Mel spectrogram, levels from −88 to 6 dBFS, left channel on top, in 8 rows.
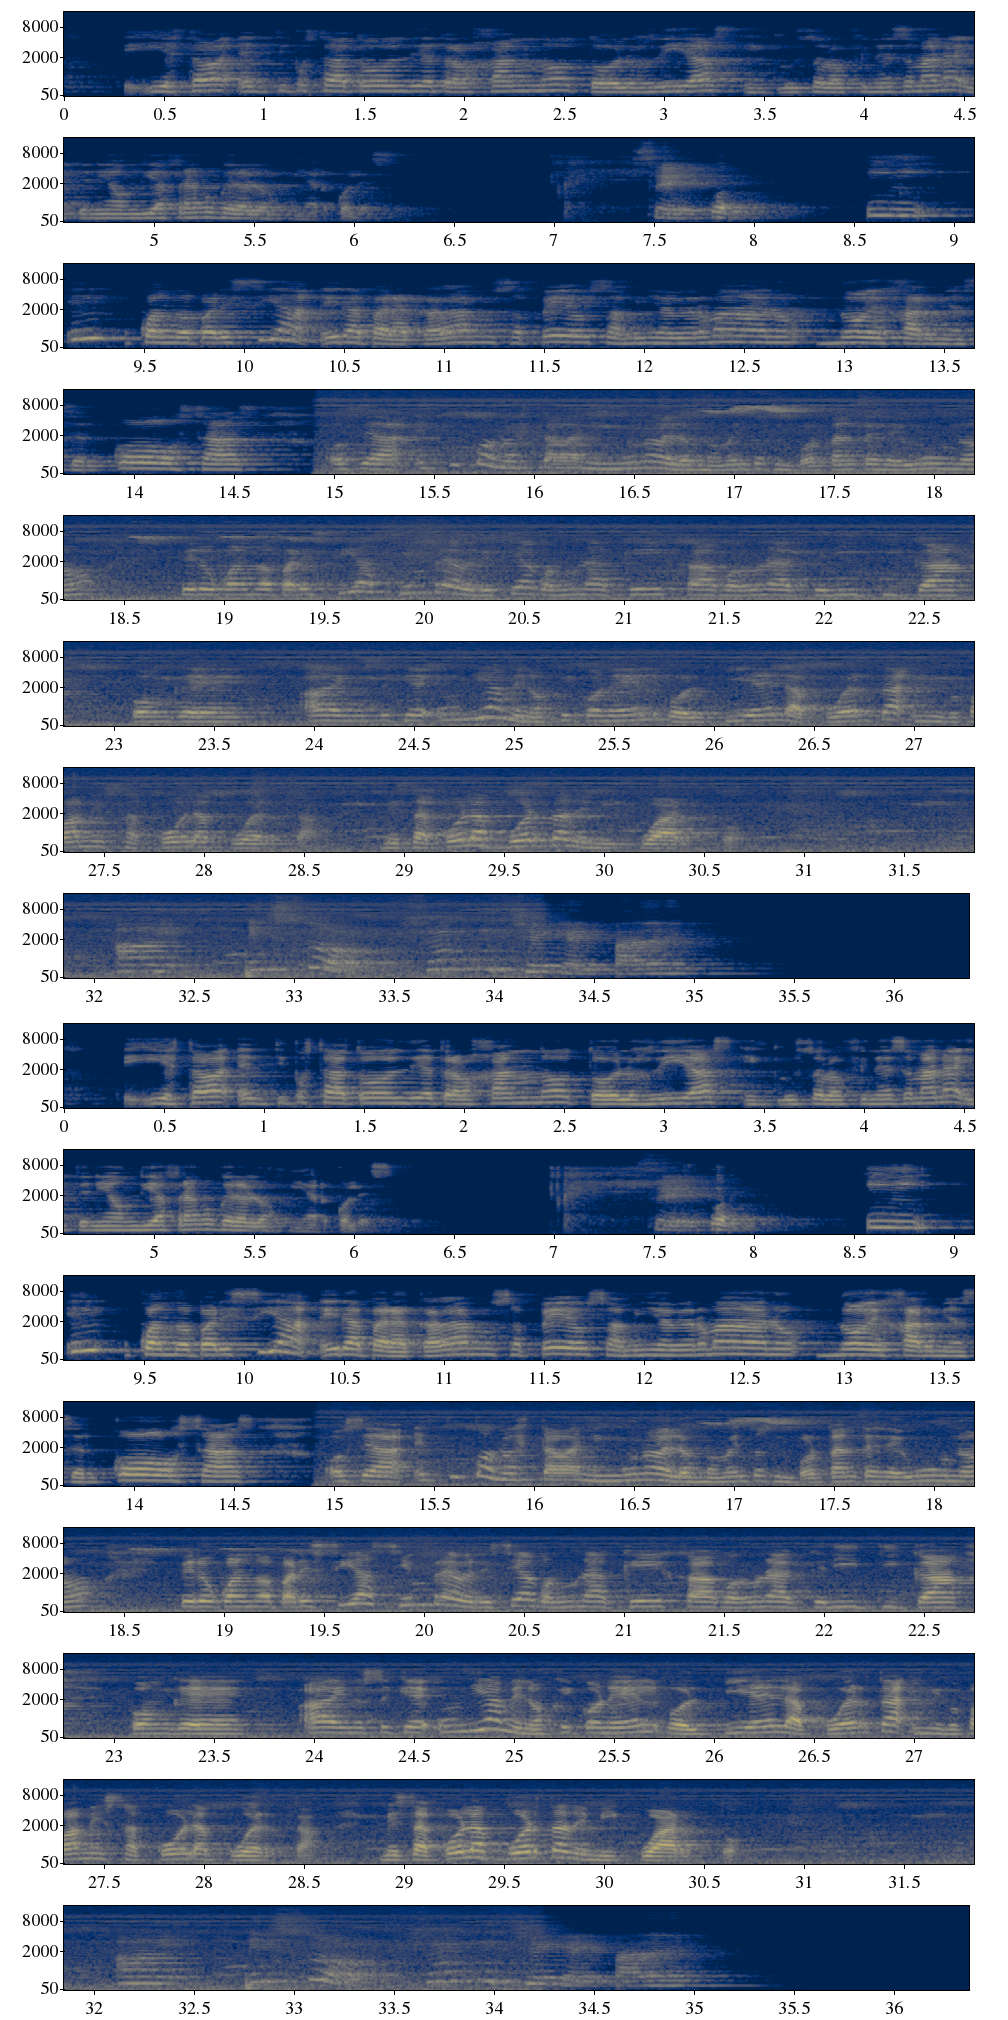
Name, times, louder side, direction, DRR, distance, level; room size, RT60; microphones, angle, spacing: voice 1, 0.3-6.1 7.1-7.2 7.8-7.9 8.6-23.7 23.9-30.7, right 5 dB, 70° right, 12 dB, 0.6 m, -31 dB
voice 2, 7.4-7.7 29.4-29.9 32.1-32.5 32.8-34.9, left 1 dB, 35° left, -2 dB, 1.8 m, -39 dB
sound 1, 14.9-34.3, left 2 dB, 10° left, 0.5 m, -44 dB
14.0 x 4.8 x 5.4 m, 0.79 s
head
